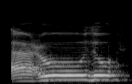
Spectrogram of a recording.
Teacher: Ain panjang karena setelahnya ada huruf waw. Huruf waw itu yang panjang, bukan ain. Jadi a'u itu waw yang panjang.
